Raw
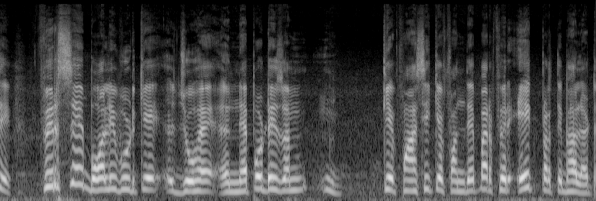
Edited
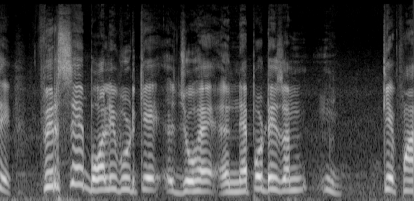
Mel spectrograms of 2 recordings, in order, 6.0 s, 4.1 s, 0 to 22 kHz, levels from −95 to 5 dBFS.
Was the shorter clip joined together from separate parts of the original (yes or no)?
no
